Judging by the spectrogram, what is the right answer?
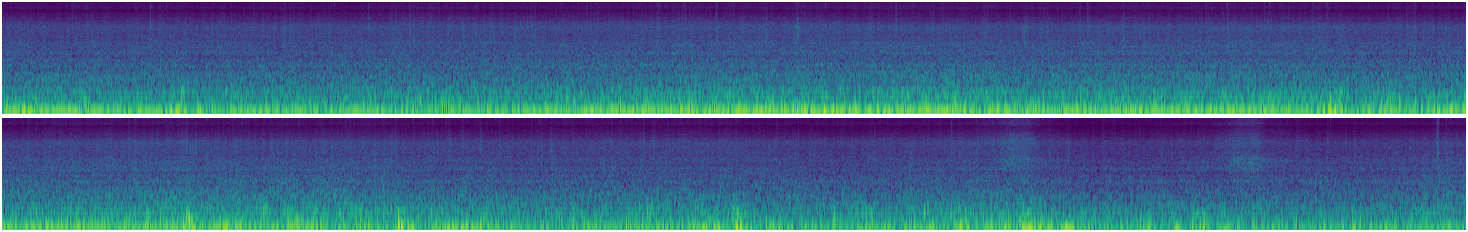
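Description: Car driving in heavy rain: a steady low rumble of road noise under an even hiss of rain and tyre spray on the wet road. Near the end, two short hisses rise briefly over it.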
